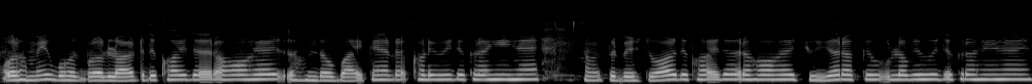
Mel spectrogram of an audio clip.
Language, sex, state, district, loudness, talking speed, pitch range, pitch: Hindi, female, Chhattisgarh, Balrampur, -26 LUFS, 175 wpm, 195-225 Hz, 220 Hz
